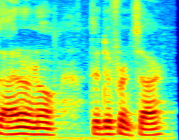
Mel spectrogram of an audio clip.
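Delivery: ordinary delivery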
